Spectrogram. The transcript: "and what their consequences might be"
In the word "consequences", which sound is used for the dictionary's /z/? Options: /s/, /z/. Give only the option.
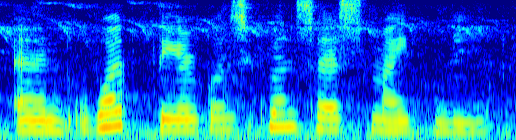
/s/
